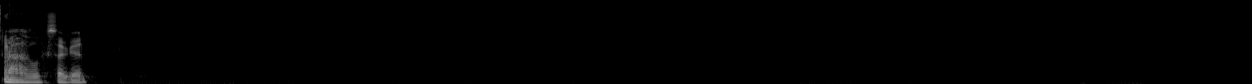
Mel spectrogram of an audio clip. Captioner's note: silence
